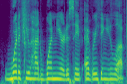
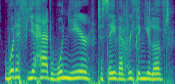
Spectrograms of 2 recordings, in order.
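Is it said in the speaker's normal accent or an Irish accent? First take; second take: normal; Irish. First: It is said in the speaker's normal accent. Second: It is said in an Irish-sounding accent.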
